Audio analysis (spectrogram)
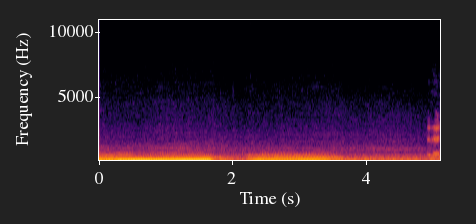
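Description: A 1959 Chevrolet Bel Air with a four-speed manual transmission revs hard in one gear, drops briefly as the driver shifts, then pulls again with a loud, close engine roar.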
